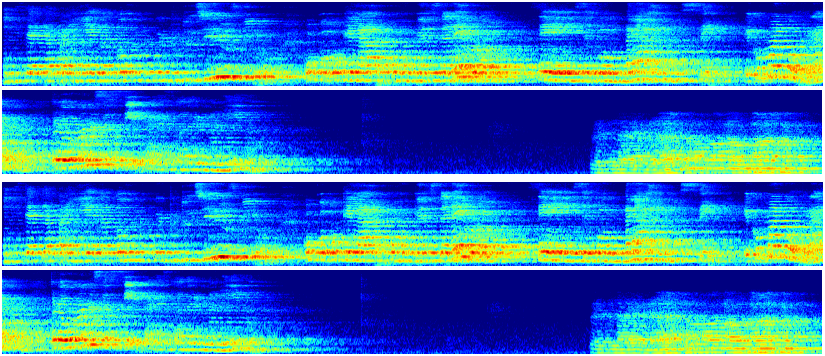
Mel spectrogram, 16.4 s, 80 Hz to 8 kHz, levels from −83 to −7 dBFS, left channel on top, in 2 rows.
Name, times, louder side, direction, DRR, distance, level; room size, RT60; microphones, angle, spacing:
voice 1, 0.0-5.0 5.3-7.2 7.4-8.4 8.7-10.8, equal, 85° right, -7 dB, 0.8 m, -22 dB
voice 2, 14.1-16.0, right 1 dB, 55° right, -9 dB, 0.7 m, -29 dB
2.4 x 2.4 x 3.0 m, 2.2 s
head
